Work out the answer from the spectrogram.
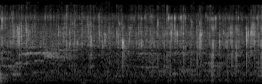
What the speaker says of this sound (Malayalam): ഇഞ്ചി വെളുത്തുള്ളി മൂപ്പിക്കാൻ വെച്ചിരിക്കുകയാണ്.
